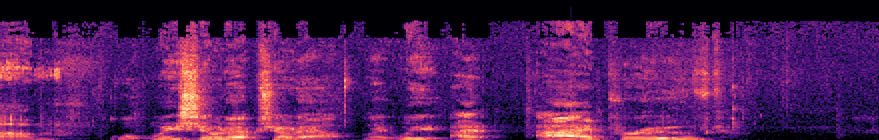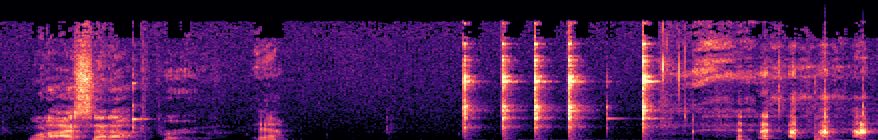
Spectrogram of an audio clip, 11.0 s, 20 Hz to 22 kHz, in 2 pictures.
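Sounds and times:
speech: 0.0 - 4.6, 5.6 - 7.4, 10.1 - 10.4
shot glass clinking against a hard surface: 8.4 - 9.9
laughter: 9.8 - 10.9.

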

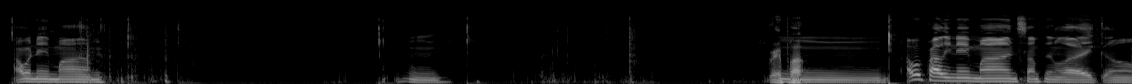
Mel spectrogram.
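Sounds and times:
crunching and chewing of a snack: 0.1 - 7.7
speech: 0.2 - 1.3, 4.1 - 4.5, 7.7 - 11.3
person humming: 7.7 - 8.6.

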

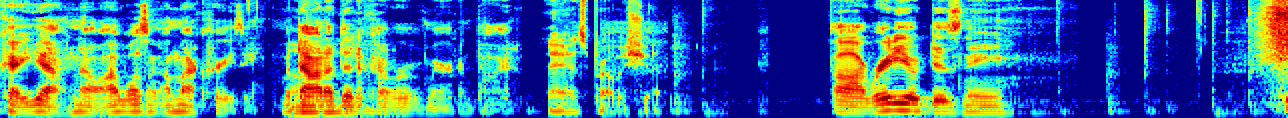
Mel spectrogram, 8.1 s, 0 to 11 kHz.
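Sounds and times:
speech: 0.0 - 4.5, 5.2 - 6.4
typing on a computer keyboard: 6.6 - 8.0.

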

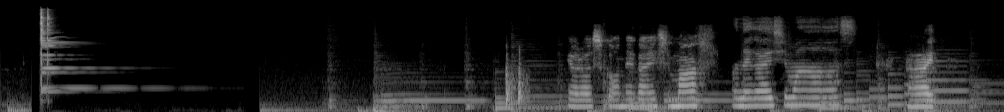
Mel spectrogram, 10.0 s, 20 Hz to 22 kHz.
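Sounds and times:
glasses clinking in a toast: 0.4 - 1.7
speech: 5.9 - 9.5.

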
